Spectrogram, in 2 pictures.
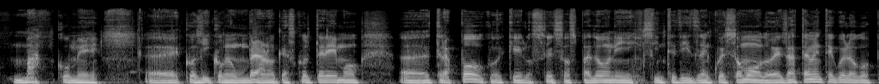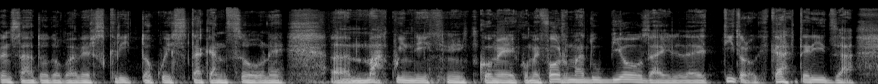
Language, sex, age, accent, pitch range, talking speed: Italian, male, 50-69, native, 90-105 Hz, 145 wpm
